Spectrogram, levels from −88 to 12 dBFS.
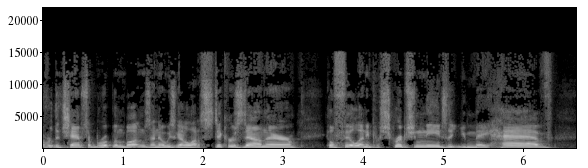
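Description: At 4.7 s a call bitrate drop sets in and lasts to the end of the clip: the bandwidth estimate fell, so the encoder was given far fewer bits and coded the speech more coarsely, leaving it rougher and more watery. This fits a fall from 32 kbps to about 18 kbps, with the lowest rate holding for roughly 1.2 s.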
